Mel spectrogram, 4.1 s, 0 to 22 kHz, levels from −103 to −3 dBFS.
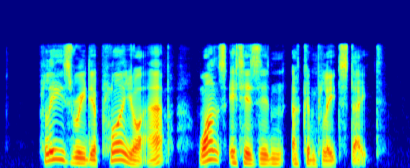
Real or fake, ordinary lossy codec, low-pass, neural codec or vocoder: real; none; 7.2 kHz; none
